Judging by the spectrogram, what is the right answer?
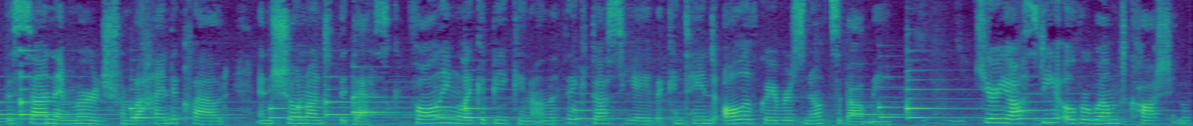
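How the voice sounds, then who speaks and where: A woman's voice: fairly high pitch, close to an everyday voice. A woman voicing a resolute young woman narrating her ordeal, over music. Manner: measured, introspective storytelling. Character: young woman trapped in a man's body, determined. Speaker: narrator and lead character. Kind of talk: audio drama narration.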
